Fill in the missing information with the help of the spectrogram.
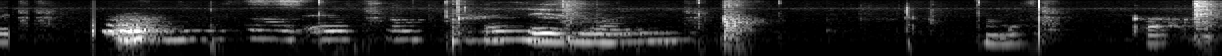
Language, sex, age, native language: Icelandic, female, 6, Icelandic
